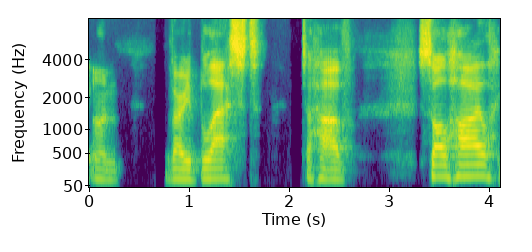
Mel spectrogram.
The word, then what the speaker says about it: Solhial: Today, I'm very blessed to have Solhial. Is that how I pronounce it? Yeah, actually, it's quite good. Sohial. Solhial, okay.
